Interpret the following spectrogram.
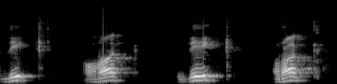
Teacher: اور جب وقف کریں گے آخر میں تو کاف پہ سکون آ جائے گا وقف کی وجہ سے. ذکرک، دو کاف ہیں، دونوں پہ ہمس ہے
